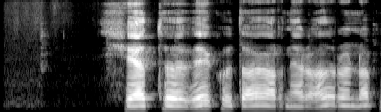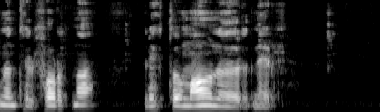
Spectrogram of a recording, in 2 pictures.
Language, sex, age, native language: Icelandic, male, 80-89, Icelandic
